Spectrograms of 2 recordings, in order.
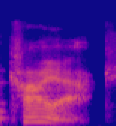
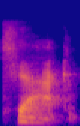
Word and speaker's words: kayak: I've been in a canoe, but I've never been in a kayak. Somehow we ended up out in the middle of the lake. I thought that the word was actually pronounced kyak, but no.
